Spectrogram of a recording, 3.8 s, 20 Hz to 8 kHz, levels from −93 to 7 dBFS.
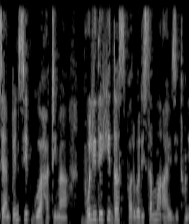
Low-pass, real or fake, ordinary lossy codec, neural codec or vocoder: none; real; none; none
